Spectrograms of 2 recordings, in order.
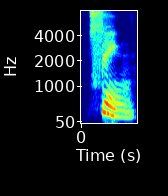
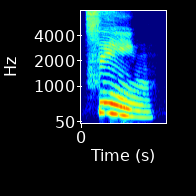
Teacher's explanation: The I vowel becomes more nasalized because of the NG consonant, and that changes the way the I vowel sounds. It sounds more like A, sing.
